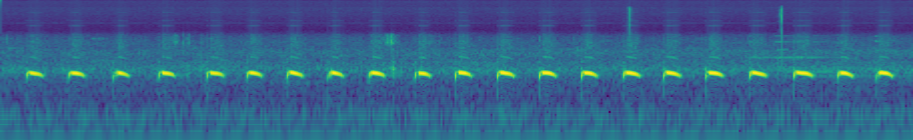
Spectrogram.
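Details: Screech owl nest, owlet seven days old, parent feeding it snake in the afternoon. Clear hooked, down-curving notes repeat very evenly, about three per second, for the whole stretch.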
